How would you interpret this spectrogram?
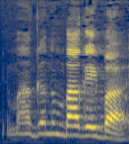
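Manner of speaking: normal talking voice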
